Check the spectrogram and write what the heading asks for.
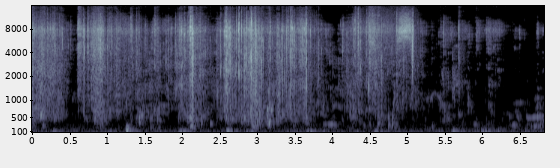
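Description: Irregular rustling and crinkling noise from a handheld phone being moved about, with some sloshing of shallow water. It fades about five seconds in.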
